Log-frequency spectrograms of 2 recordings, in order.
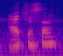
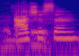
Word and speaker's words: Atchison: whatever it's in Kansas Atchison Atchison yes I can't talk I actually said I just said I just said asherson you say and HSN Atchison Kansas the Sally house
